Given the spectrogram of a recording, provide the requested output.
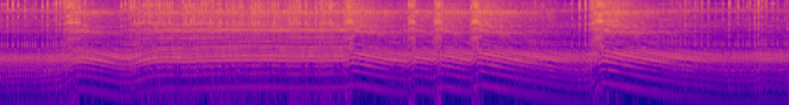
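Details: Husqvarna two-stroke chainsaw after an oiler mod with a new oil pump, idling to check the oil flow, then blipped several times: it revs up cleanly and settles back to a steady idle each time, running healthy.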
